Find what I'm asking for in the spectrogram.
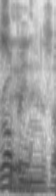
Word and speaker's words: Robeyns: Robbins, I'd say. – Robbins, yeah.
